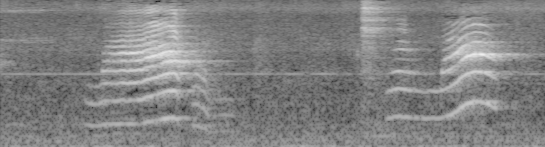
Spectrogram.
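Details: Ringneck parrot voicing two clear, rich calls that rise and then fall, with a short scratchy burst between them in a quiet room.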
